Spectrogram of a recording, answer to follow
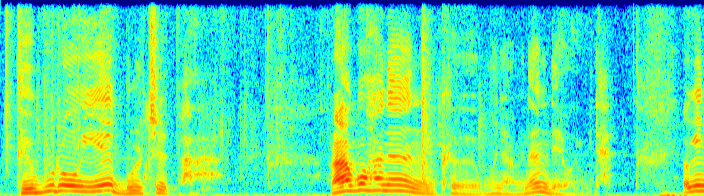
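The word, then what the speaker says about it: de Broglie: 사람이 이제 프랑스 사람이어가지고 이름이 좀 드브로이 뭐 이렇게 읽나 봐요. 그래서 이제 끝 어미가 이러면, 근데 불어는 배우질 못해가지고 발음을 명확하게 모르는데, 하여튼 보통 읽을 때는 드브로이 이렇게 읽습니다.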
